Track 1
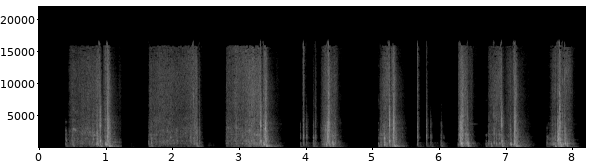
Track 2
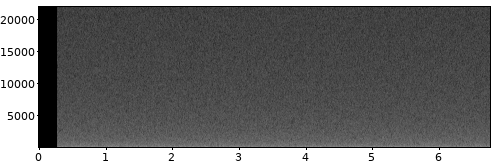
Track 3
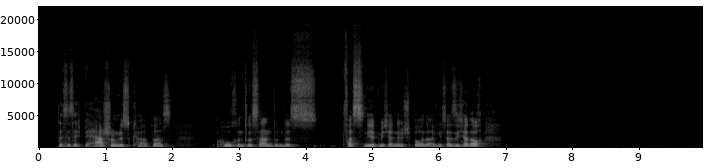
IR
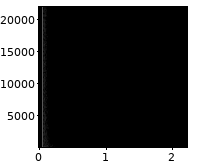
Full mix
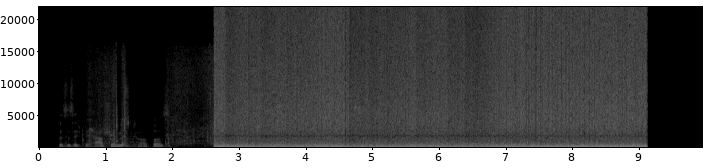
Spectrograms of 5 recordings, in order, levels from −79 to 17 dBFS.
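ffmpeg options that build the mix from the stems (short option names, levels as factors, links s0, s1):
-filter_complex "[0:a]acompressor=threshold=0.0501:ratio=6,adelay=250,volume=0.126[s0];[1:a]bandreject=f=1800:w=7.1,adelay=2350,volume=1.12,asplit=2[s1][s2];[s2]volume=0.335[s3];[2:a]volume=0.266,asplit=2[s4][s5];[s5]apad=whole_len=402261[s6];[s1][s6]sidechaincompress=threshold=0.002:ratio=8:attack=5.2:release=370[s7];[3:a]atrim=start_sample=2205[s8];[s3][s8]afir=irnorm=-1:irlink=0[s9];[s0][s7][s4][s9]amix=inputs=4:normalize=0,acrossover=split=450|3000[s10][s11][s12];[s11]acompressor=threshold=0.00282:ratio=2[s13];[s10][s13][s12]amix=inputs=3:normalize=0,asoftclip=type=hard:threshold=0.0299"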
